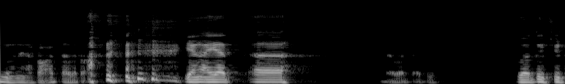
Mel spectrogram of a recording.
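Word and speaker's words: الرعد: Oh, surat Ar-Ra'd itu, Ar-Ra'd itu bacanya gimana? Ar-Ra'd.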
